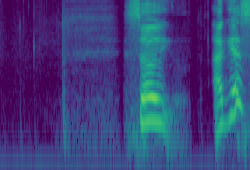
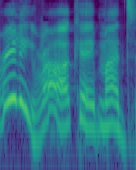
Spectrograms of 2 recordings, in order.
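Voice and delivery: high, incredulous Really? then a shrug; mock disbelief; 10 semitones higher than usual. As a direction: pitch jumps high on Really, then settles. Stunned reaction to a boast.

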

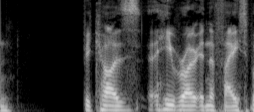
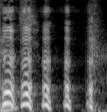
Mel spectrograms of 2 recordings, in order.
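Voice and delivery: high laugh; 3 dB louder than usual. Real, not acted. Laughing at own whine.

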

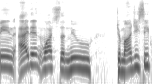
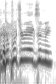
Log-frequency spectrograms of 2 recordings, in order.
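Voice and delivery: mock high voice; 10 semitones higher than usual. Mock reply to alien eggs joke.

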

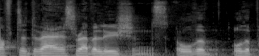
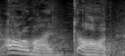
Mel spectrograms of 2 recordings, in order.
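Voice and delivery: mock gasp; 7 semitones higher, 6 dB louder, slower than usual. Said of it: "She said".

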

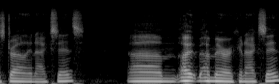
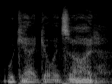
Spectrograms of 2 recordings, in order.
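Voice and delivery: low, quiet American audition line; hushed American voice-acting read; American accent; 6 semitones lower, 9 dB quieter than usual. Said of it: "do an American accent for your audition".

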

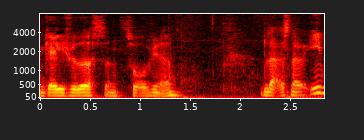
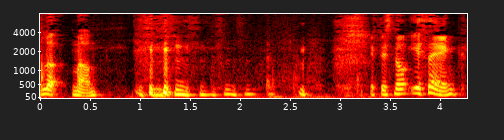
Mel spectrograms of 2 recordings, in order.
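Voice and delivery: laughing; 8 semitones higher, 7 dB louder, slower than usual. Retold or imitated. Quoting himself to mum, laughing.

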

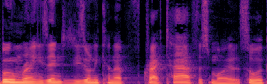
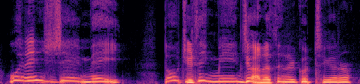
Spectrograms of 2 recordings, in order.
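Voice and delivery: whiny friend voice; 13 semitones higher than usual. Retold or imitated. Friend texting to complain she was left out, high whiny mock voice. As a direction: whine it up high like a hurt friend. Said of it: "getting texts saying going".

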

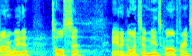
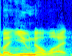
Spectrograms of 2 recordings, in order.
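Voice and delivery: slow, low insinuation; taunting enemy; 7 semitones lower, slower than usual. Acted. Enemy to celebrating worshipper, slow low taunt. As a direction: draw out the devil's sly reminder.

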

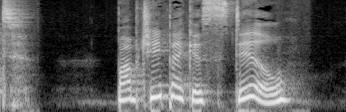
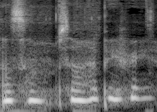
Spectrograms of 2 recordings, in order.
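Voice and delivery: sarcastic whisper; 9 dB quieter, much faster than usual. Real, not acted.

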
